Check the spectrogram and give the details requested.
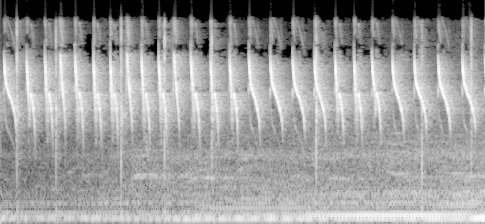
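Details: Male canary singing a steady trill of sharp, downward-sweeping whistled notes, about four per second, evenly repeated throughout, over a soft low background hum.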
